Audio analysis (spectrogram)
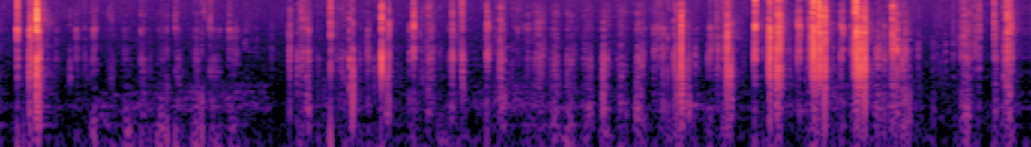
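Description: Long nails rapidly scratch and scrape the surface of a solid green glycerin soap bar, raising shavings. Dense, crisp scratching and crinkly tearing sounds with bright clicks overlap continuously over a low steady rumble.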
